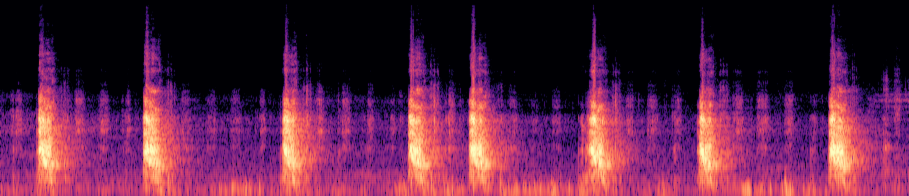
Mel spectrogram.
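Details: Pit Bull named Lucy during obedience training on voice commands: eight sharp, loud single barks spaced roughly one to one and a half seconds apart, each a brief burst, with quiet gaps and faint low background noise between them.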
